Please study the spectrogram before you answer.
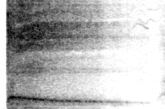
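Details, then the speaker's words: A cardiologist vocally imitates the murmur of acute aortic regurgitation in a chest-pain patient with pain radiating to the back: a single breathy whoosh that starts loud and fades. The sudden leak signals aortic dissection needing emergency surgery. "a leaky valve that suddenly occurred that's the clue or the tell-tale sign of a tear or dissection of the aorta that needs emergency surgery or their life could be gone within an hour"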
